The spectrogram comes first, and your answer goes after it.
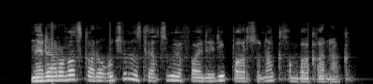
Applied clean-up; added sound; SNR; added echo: neural mask model RNNoise.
